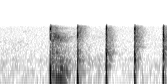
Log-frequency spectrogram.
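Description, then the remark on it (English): Five sharp hand claps in a steady, fairly quick rhythm, each a crisp, bright smack that fades quickly, with nothing else but faint background hiss between them. “I don't know if you can hear me, but I'm clapping because that's just that's the amazing thing.”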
